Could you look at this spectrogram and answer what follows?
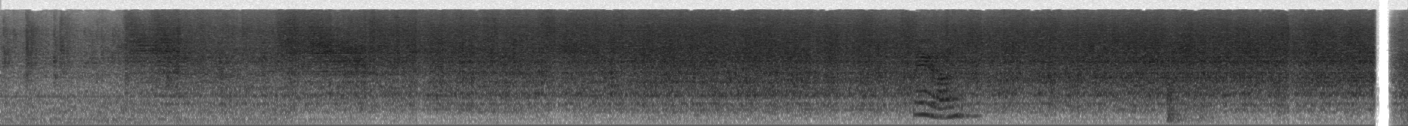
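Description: A steady, loud sizzle of pork frying until crispy in a hot pan fills the clip, with a brief spoken word and a few faint clinks.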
